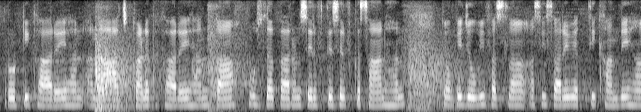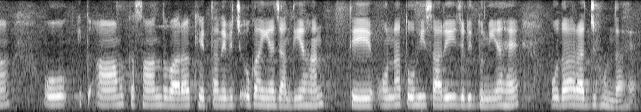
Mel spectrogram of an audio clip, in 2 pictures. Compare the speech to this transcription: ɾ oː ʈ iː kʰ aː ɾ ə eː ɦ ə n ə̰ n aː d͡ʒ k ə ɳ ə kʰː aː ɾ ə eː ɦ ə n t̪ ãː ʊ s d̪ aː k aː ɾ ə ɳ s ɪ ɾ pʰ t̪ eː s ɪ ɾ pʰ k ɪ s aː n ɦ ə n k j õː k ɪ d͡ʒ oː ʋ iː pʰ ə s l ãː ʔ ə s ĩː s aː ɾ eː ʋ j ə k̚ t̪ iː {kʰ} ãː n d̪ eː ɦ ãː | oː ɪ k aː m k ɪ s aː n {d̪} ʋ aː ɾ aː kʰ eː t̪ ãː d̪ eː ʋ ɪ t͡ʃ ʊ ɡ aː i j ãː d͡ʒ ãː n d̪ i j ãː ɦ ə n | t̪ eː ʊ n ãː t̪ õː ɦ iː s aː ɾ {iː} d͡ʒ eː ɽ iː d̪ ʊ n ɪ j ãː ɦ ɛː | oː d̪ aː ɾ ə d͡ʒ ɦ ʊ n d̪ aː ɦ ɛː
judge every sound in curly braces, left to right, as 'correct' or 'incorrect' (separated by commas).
correct, correct, correct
